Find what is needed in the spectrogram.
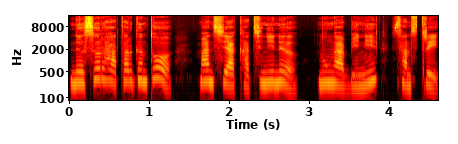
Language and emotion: Bodo, neutral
